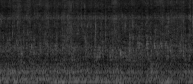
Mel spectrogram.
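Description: Water pours steadily into a backyard fountain outdoors, a continuous close gushing and splashing with no pauses throughout.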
